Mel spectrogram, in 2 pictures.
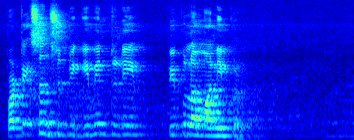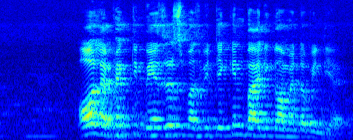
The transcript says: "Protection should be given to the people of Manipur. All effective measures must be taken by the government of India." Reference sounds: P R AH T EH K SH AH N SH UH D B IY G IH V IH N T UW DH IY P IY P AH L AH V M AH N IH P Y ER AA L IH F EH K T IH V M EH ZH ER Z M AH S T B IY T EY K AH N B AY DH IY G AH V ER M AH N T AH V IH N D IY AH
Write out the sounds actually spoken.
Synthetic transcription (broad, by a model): P R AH T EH K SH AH N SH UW D B IY G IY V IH N T UW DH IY P IY P AH L AH V M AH N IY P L AA L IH P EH K T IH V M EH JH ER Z M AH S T B IY T EY K AH N B AY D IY G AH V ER M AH N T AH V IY N D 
